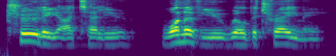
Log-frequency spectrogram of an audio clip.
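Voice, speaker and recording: A man's voice: mid-range voice, a little slow, warm tone, dull audio, natural voice. Man reading as solemn Jesus in scripture drama. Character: grave, solemn, sorrowful male teacher Jesus. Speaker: reader playing Jesus in a church Bible reading.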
